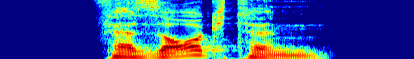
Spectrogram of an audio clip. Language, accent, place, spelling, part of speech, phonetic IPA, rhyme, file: German, Germany, Berlin, versorgten, adjective / verb, [fɛɐ̯ˈzɔʁktn̩], -ɔʁktn̩, De-versorgten.ogg
- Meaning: inflection of versorgen: 1. first/third-person plural preterite 2. first/third-person plural subjunctive II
